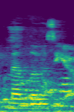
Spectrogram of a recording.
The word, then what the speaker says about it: Melozio: So, how about Coffee Melozio? Great question. In that case, you'd say it as coffee melozio.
